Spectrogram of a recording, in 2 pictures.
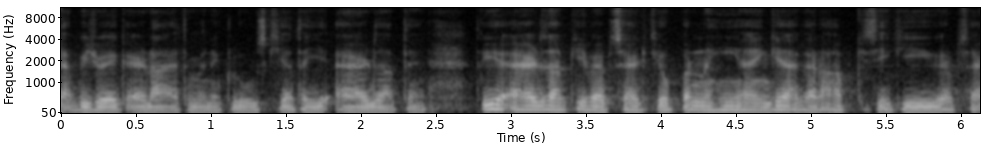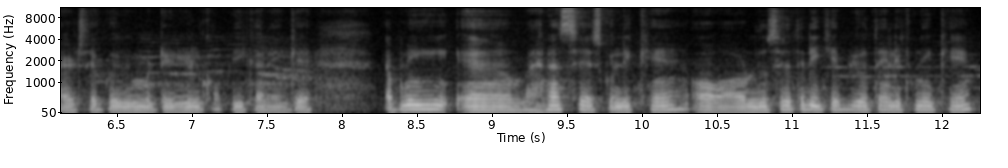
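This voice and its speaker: A man with a sore, hoarse throat, walking through a computer tutorial step by step in a relaxed, explaining way, often pausing to check in. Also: mid-range voice, slight background noise. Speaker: tech tutorial host. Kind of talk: screen-recorded tutorial narration.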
